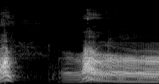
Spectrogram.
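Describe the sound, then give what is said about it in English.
A person imitates a dog: one short, sharp bark, then after a brief pause a louder, drawn-out howling bark held for about a second. “Oh, what a good boy.”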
